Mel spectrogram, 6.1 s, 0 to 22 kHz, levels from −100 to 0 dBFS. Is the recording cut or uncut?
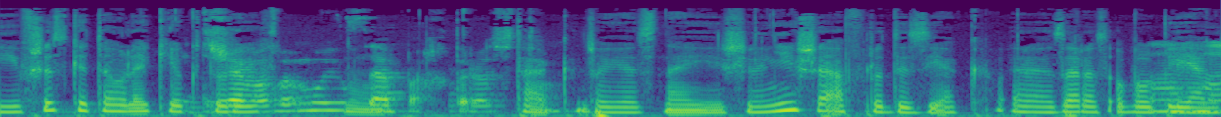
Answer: cut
